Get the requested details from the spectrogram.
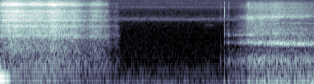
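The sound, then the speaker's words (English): Airy, breathy rushes of noise as a person sitting calmly with straight posture breathes into a microphone: a long hissing breath, a brief quieter pause, then another steady exhale, with no talking. “I'm going to try and breathe into the microphone.”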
